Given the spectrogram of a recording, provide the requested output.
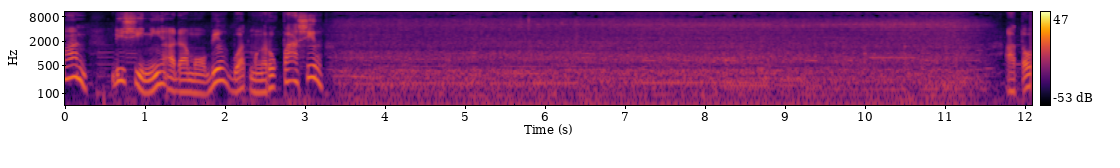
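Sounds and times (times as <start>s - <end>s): diesel engine running: 3.3s - 11.7s.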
